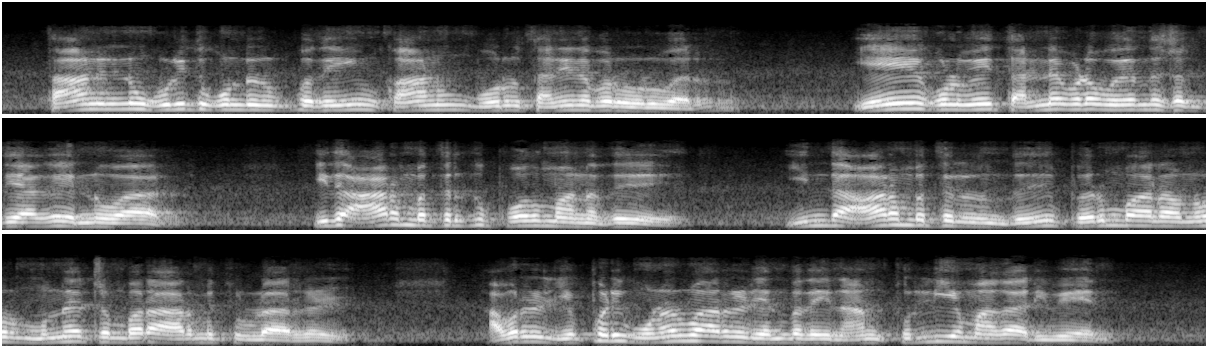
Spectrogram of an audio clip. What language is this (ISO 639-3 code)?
tam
